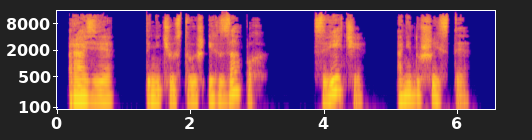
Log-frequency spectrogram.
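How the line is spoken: Quiet answer. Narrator (Russian): отвечает по-прежнему тихим голосом

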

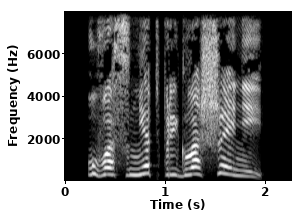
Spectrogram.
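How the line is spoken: Shout. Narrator (Russian): закричала Лина

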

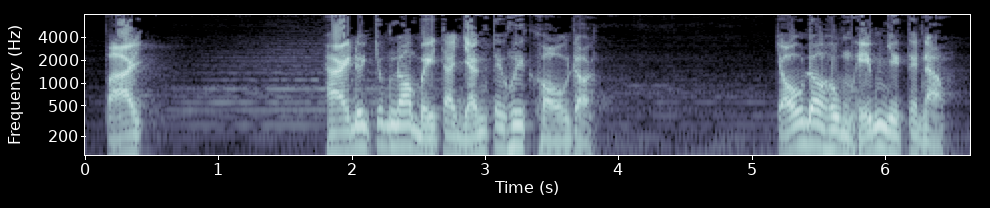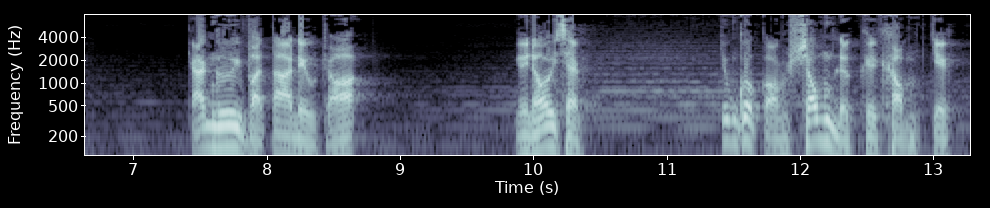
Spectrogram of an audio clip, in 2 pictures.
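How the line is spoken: Loud laughter. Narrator (Vietnamese): Hắn quay sang huyết hoàng mà cười lớn

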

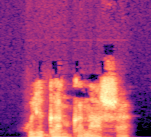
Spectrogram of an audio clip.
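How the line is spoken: Breaking whisper. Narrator (Russian): срывающимся шепотом выдал Иен

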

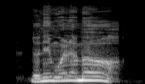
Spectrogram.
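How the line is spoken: Exclaimed. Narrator (French): s'écria le prince

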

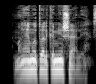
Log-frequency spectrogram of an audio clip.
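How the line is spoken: Calm old soldier. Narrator (Russian): спокойно произнес старый служака

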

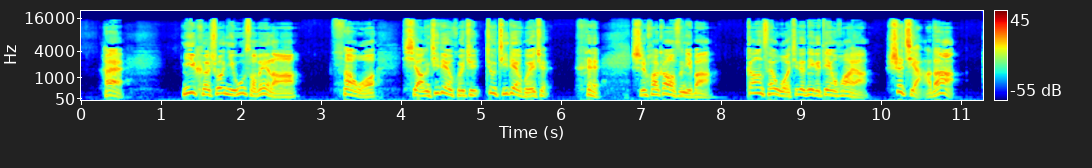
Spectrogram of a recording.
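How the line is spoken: Laughing. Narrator (Chinese): 菲比笑出了声 说

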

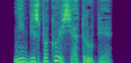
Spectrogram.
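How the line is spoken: Quiet. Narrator (Russian): тихо произнес он

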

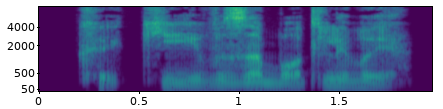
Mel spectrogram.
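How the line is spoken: Grumbling. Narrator (Russian): проворчал я

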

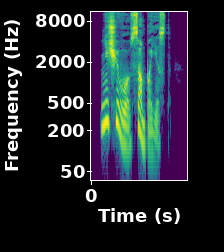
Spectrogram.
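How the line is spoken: Calm. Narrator (Russian): спокойно сказала я

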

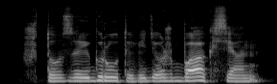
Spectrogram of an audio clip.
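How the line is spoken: Growled. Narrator (Russian): прорычал Хант

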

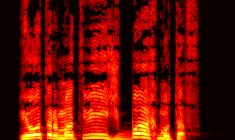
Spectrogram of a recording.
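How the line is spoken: Trembling cry. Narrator (Russian): вскрикнул мой медик, чуть не задрожав

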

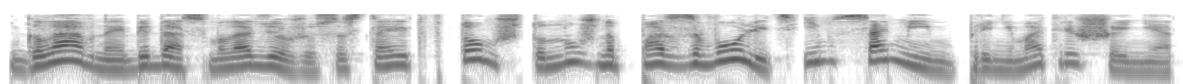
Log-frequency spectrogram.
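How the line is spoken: Plain. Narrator (Russian): ответил Яго

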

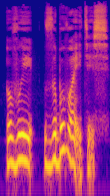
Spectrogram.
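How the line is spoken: Cold words through teeth. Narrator (Russian): процедил побледневший эльф

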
